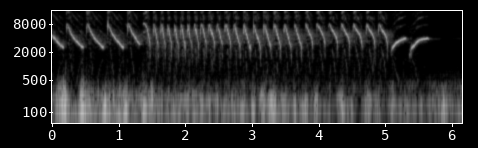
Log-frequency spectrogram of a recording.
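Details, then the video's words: Singing canary with a 'cengkok mewah' ornate style: a few sharp falling whistles, a long rapid trill of repeated sweeping notes, then two rising upslurred whistles before falling quiet. A low rumbling hum runs underneath. "Kenari gacor cengkok mewah"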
